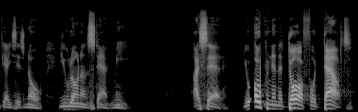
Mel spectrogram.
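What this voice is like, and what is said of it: Imitates another person's accent, badly. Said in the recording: “Terrible accent, hey.”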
